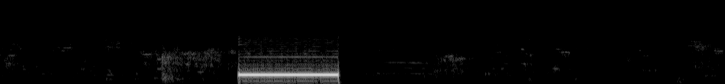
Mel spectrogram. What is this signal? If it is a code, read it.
Ringback tone (China, 450 Hz).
